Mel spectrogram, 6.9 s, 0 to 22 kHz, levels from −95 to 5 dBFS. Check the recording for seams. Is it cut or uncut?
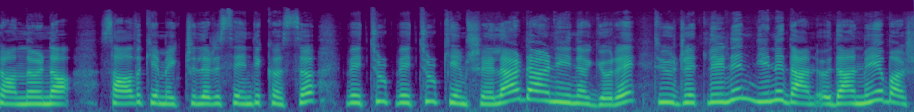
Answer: cut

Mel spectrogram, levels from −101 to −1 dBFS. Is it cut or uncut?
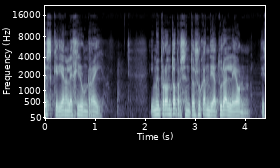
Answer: uncut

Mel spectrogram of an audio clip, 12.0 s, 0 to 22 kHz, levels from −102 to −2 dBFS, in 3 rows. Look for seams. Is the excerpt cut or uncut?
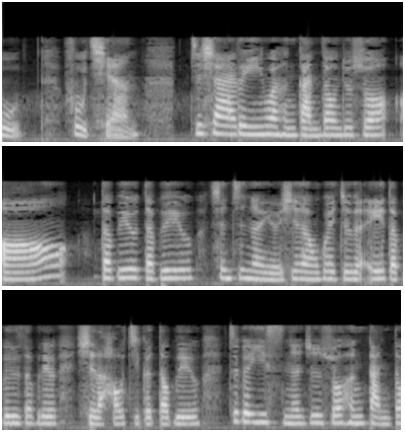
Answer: cut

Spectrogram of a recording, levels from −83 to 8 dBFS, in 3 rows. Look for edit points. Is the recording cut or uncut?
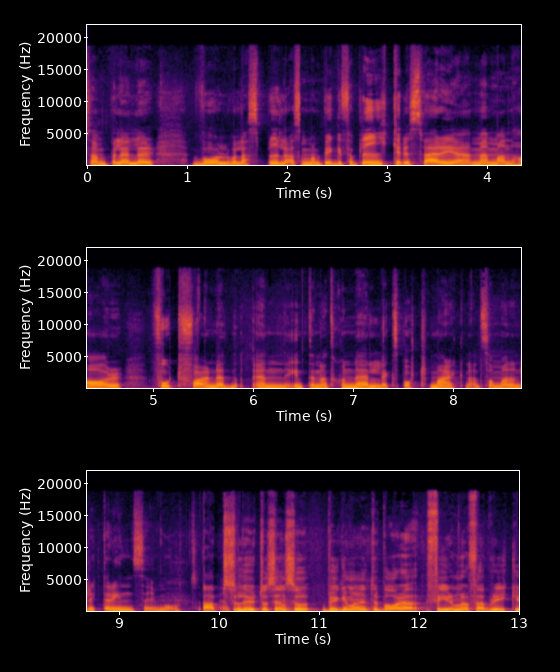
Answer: cut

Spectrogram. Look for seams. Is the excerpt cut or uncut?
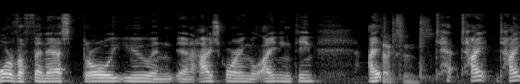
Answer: cut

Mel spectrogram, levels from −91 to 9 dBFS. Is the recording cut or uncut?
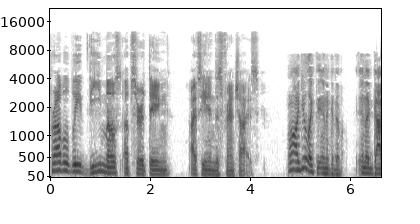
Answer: uncut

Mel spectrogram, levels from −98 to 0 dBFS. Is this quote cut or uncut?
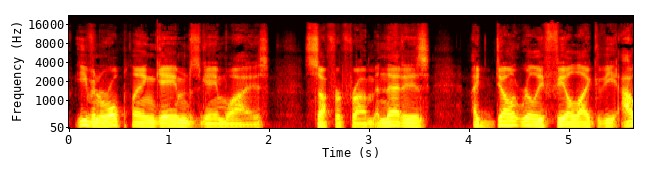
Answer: cut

